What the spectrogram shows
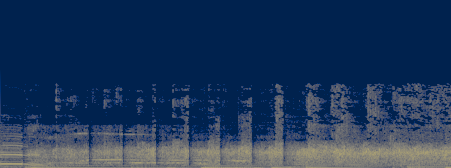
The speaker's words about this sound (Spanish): Amén, otro aplauso. Sí, es para aplaudir, para glorificar, para gritar, ¿vale?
